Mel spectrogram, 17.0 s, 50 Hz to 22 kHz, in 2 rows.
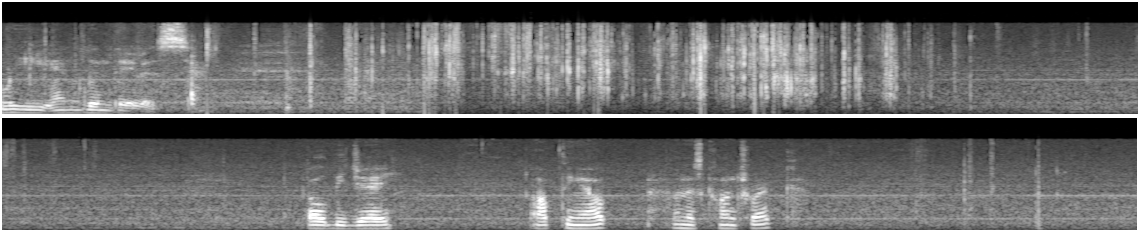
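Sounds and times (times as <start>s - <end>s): foil wrapper tearing and crinkling: 2.6s - 7.3s.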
